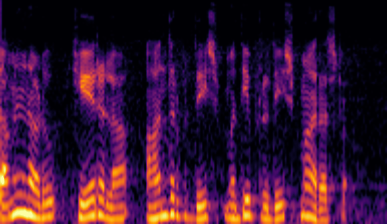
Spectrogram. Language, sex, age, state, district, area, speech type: Tamil, male, 18-30, Tamil Nadu, Krishnagiri, rural, spontaneous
